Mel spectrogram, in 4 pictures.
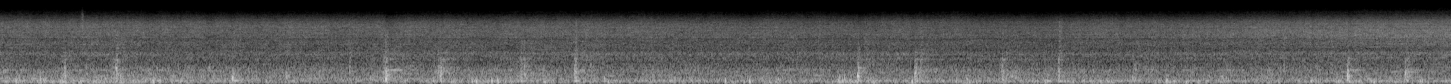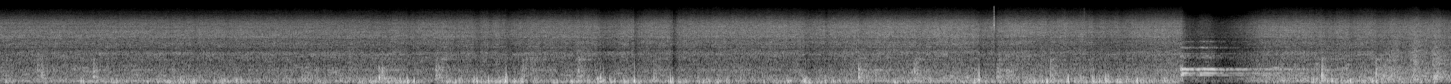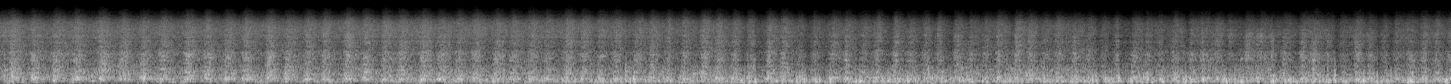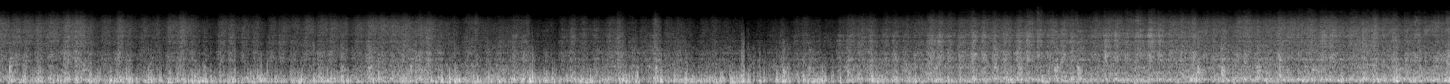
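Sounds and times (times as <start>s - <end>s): train rumbling along: 0.0s - 58.0s
wheels clicking over rail joints: 23.0s - 25.6s, 27.2s - 58.0s.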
